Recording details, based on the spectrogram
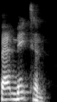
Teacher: I think British pronounce it badminton with this pronouncing the N, but Americans make the N silent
